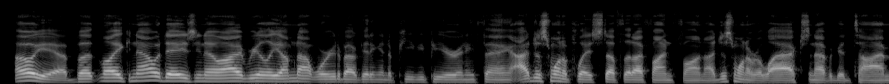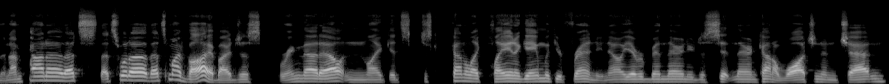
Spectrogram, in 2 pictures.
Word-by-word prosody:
Oh 175 +3 +5
yeah, 120 - +1
but, 130 +8 -2
like, 160 -2 +2
nowadays, 165 -4 +2
you 150 - -7
know, 140 -1 0
I 150 +1 +4
really 145 -1 +1
I'm 140 +2 -2
not 135 -3 -1
worried 120 +1 -3
about 115 -2 -3
getting 115 -1 -6
into 105 -2 -11
PvP 115 +2 -12
or 110 0 -4
anything, 110 0 -7
I - - 0
just 155 +1 -4
wanna 150 -6 0
play 110 - -3
stuff 110 +1 -4
that 110 -1 -2
I 105 -1 +2
find 100 -2 -5
fun, 95 -1 -7
I 95 +1 -6
just 130 +6 -6
wanna 115 -7 -3
relax 95 +2 -1
and 105 - -7
have 95 -1 -4
a - - -12
good 95 -2 -9
time 95 0 -3
and - - -11
I'm 125 - -2
kinda 185 -1 +4
that's 170 0 +2
that's - - -3
what 205 -1 +4
I 190 -1 +9
that's 165 +6 0
my 220 -2 +2
vibe, 120 -5 +6
I 100 0 +2
just 115 +3 -5
bring 140 +3 -5
that 140 -1 +4
out 150 +2 +5
and, 110 0 -9
like, 110 -1 -4
it's 110 -1 -6
it's - - -10 0.2
just - - -26
kinda 160 -2 0
like 135 -2 0
playing 135 +1 +3
a - - +1
game 135 +2 +1
with 135 -2 -4
your 125 - -4
friend, 125 -5 -2
you 95 - -11
know? 115 +2 -4
You 120 +1 0
ever 120 0 +1
been 120 0 -3
there 125 0 -1
and 120 - -4
you're 115 - -8
just 110 0 -4
sitting 120 - -3
there 120 0 -2
and 115 - -9
kinda 130 -6 +1
watching 110 +6 +2
and 105 -4 -9
chatting? 120 +6 +2
120 Hz, 270 wpm, -27 LUFS, 110-145 Hz, 0.2 s, I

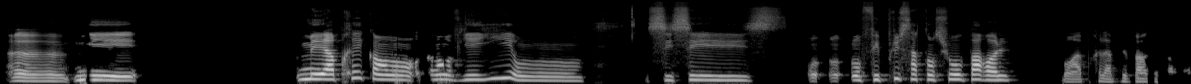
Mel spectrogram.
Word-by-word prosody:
Heu, 155 -2 -1
mais 200 -2 +4 1.6
mais 245 +1 +7
après 255 +6 +4
quand 220 -6 +3
quand 220 - -5
on - - -1
vieillit 220 +9 -2
on 180 -4 -4 0.6
c'est 195 -1 -6
c'est 195 -1 -2
c 170 - -13 0.2
on 460 - -7
on - - -9
on 200 0 0
fait 215 +3 -4
plus 255 +3 -6
attention 230 0 -1
aux 230 - +1
paroles. 205 -3 +3 0.5
Bon, 130 - -9
après 120 +4 -11
la 125 -2 -8
plupart 135 +1 -8
des - - -19
paroles 120 - -19
205 Hz, 130 wpm, -23 LUFS, 175-225 Hz, 1.6 s, mais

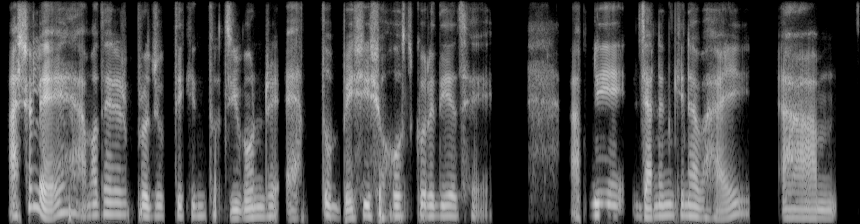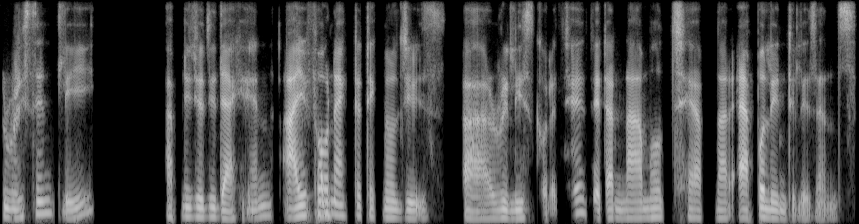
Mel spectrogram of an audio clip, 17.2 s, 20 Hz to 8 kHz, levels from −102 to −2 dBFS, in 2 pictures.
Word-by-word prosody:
আসলে 245 0 +8 0.4
আমাদের 150 +2 -2 0.2
প্রযুক্তি 130 -1 -2
কিন্তু 135 +1 -9
জীবনরে 120 +5 -2 0.2
এত - - -17 0.2
বেশি 110 +6 +4
সহজ 135 -1 -1
করে 140 -1 0
দিয়েছে। 135 -1 -2 1.0
আপনি 150 - -2 0.4
জানেন 135 +4 +1
কিনা 140 -2 -1
ভাই, 105 +4 -1 0.6
আম 110 -1 0 0.6
রিসেন্টলি 125 -2 -2 0.9
আপনি 125 - -5
যদি 120 +1 0
দেখেন 105 +3 -2 0.4
iphone 160 +4 +1
একটা 135 0 -4
টেকনোলজিস 110 -3 -2 0.4
আ - - +1 0.3
রিলিজ 105 0 +1
করেছে - - -6 0.2
যেটার 110 +1 +3
নাম 110 0 +3
হচ্ছে 120 - +2 0.2
আপনার 105 0 -4 0.2
Apple 125 -2 +1
Intelligence। 95 - -4
125 Hz, 110 wpm, -27 LUFS, 110-135 Hz, 1.0 s, আসলে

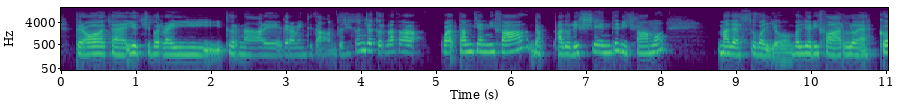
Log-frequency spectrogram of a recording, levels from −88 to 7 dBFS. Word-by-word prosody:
Però, 200 0 +4
cioè, 195 -2 0
io 215 +4 +4
ci 215 0 -10
vorrei 190 +8 -1
tornare 185 -5 -4
veramente 185 +1 -4
tanto. - - -7
Ci 205 - -13
sono 260 +6 -6
già 280 - +3
tornata 235 -1 -1 0.2
qua 230 - +3
tanti 245 +2 +1
anni 245 0 0
fa, 255 +9 +3
da 215 - -3
adolescente, 215 +5 0
diciamo, 225 0 -1 0.7
ma, 215 -1 +4
adesso, 195 0 +1
voglio 160 -11 -2
voglio 205 +1 +3
rifarlo, 195 -2 +2
ecco. 95 - +1
205 Hz, 135 wpm, -25 LUFS, 190-235 Hz, 0.7 s, Però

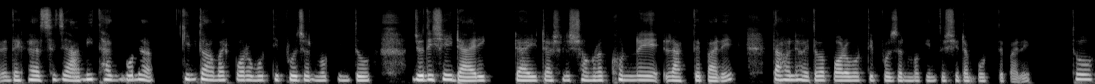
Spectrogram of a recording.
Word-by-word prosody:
দেখা 190 +3 0
যাচ্ছে 195 +3 -1
যে, - - +4
আমি 225 +4 +3
থাকব 220 0 0 0.2
না, 205 - +3 0.3
কিন্তু 235 0 +1
আমার 200 0 +1
পরবর্তী 195 0 0
প্রজন্ম 195 -1 +2 0.2
কিন্তু 190 0 0 0.6
যদি 210 +1 +7
সেই 220 -2 +5
ডায়েরিক 180 +1 +4 0.3
ডায়েরিটা 185 0 +3
আসলে 195 +1 -5
সংরক্ষণে 195 +1 0 0.3
রাখতে 180 +2 -1
পারে, 165 +1 +1 0.5
তাহলে 210 -1 +3
হয়তো 190 0 0
বা 195 - 0
পরবর্তী 180 +1 +1
প্রজন্ম 175 -1 -2
কিন্তু 175 +1 -6
সেটা 170 -1 -3
পড়তে 165 0 -7
পারে। - - -8 0.5
তো, 235 - +3
195 Hz, 160 wpm, -19 LUFS, 180-205 Hz, 0.6 s, যদি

